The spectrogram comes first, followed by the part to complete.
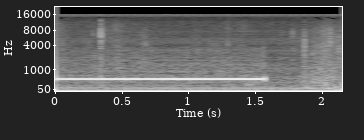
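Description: Telephone ringing tone heard in the handset of a call that goes unanswered: one steady tone that cuts off suddenly about one and a half seconds in.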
